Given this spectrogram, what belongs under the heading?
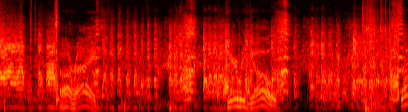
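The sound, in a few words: farm birds honking in shelter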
